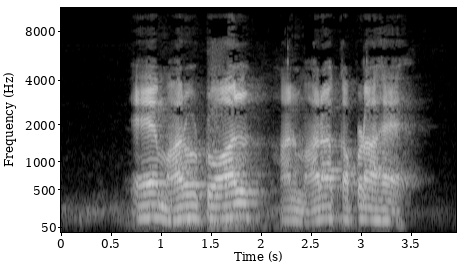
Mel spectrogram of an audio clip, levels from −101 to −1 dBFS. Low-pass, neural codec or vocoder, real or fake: 9.9 kHz; none; real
